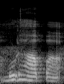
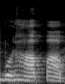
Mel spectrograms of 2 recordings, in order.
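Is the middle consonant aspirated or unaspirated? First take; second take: aspirated; aspirated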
